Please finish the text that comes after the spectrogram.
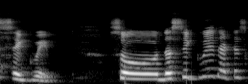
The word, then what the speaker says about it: segue: Okay, you can that you can pronounce it as segue.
